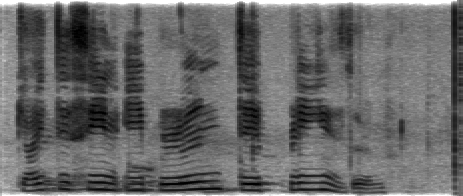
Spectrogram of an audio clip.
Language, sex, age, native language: Icelandic, male, 9, Icelandic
